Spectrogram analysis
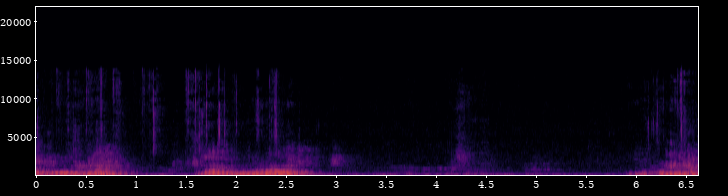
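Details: Chiweenie puppies indoors making drawn-out, tonal whines and yelps about a second long. Three bursts at the start, middle and end, separated by quieter gaps with soft background noise.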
